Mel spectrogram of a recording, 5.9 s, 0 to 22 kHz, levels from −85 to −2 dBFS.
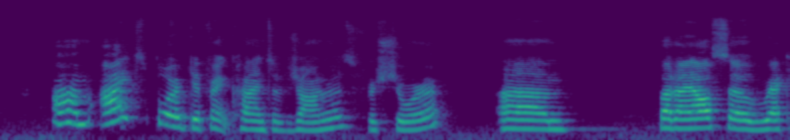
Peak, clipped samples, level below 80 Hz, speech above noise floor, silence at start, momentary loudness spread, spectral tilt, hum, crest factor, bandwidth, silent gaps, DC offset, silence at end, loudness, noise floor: -16 dBFS; under 0.1%; -72 dBFS; 33 dB; 0.4 s; 14 LU; -4 dB/octave; none; 18 dB; 14.5 kHz; none; under 0.1%; 0 s; -34 LUFS; -67 dBFS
